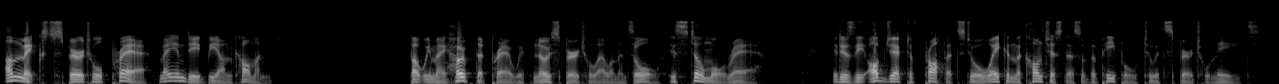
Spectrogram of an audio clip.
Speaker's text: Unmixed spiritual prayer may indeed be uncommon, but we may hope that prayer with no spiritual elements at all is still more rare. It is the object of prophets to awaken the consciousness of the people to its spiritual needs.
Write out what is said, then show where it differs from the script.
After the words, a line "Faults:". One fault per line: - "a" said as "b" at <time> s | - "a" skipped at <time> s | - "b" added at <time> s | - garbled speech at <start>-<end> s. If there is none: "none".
Unmixed spiritual prayer may indeed be uncommon, but we may hope that prayer with no spiritual elements all is still more rare. It is the object of prophets to awaken the consciousness of the people to its spiritual needs.
Faults:
- "at" skipped at 6.3 s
